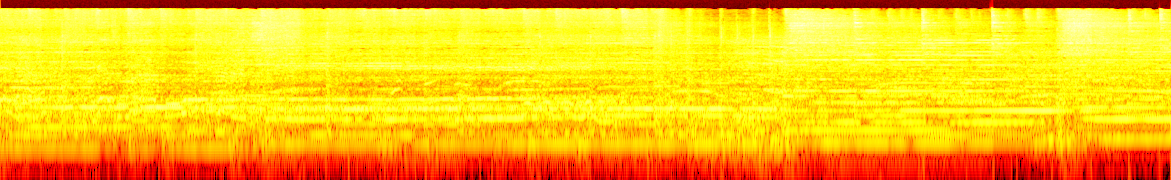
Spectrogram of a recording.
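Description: A live rock band playing loudly with a singer, heard in a large concert hall.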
